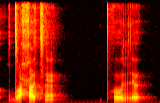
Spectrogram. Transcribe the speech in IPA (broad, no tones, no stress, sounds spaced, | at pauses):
dˤ o ħ ʌ t͡s ɛ̃ | pʰ o r ə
